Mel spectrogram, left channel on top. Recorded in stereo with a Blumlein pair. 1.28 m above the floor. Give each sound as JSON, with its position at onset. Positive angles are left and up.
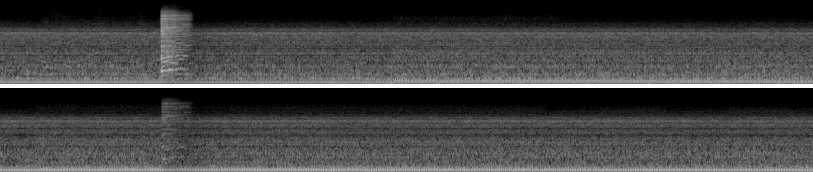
{"t": 0.0, "sound": "a fan", "azimuth_deg": 0, "distance_m": 1.9}
{"t": 1.6, "sound": "a cupboard door", "azimuth_deg": 45, "distance_m": 0.6}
